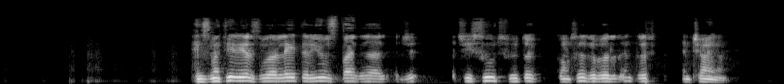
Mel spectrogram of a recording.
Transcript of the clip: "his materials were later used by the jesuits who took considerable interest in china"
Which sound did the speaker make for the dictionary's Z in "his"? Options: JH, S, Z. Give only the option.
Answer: Z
